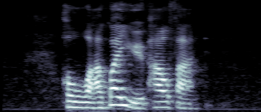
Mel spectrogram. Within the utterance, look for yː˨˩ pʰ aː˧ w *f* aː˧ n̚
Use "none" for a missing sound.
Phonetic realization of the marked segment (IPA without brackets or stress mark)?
f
